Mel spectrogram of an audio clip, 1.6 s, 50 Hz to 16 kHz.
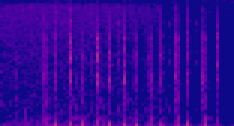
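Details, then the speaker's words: Sony 16-50mm kit zoom on a ZV-E10 shaken by hand: a quick run of about a dozen light clicks from loose internal play; it's not broken, just rattly. "it's not broken it's just rattly"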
